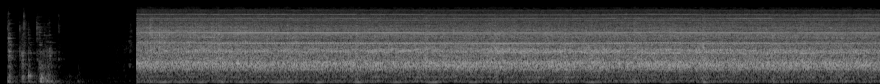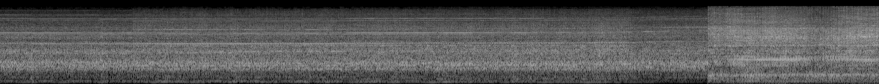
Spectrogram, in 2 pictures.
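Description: Brief clatter of a steel disc being set down, then a bandsaw running steadily as it cuts the steel disc, a constant whine with several high tones. About sixteen seconds in, a Wilton belt grinder takes over, louder and hissier as it grinds the steel edge.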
